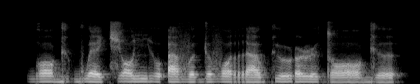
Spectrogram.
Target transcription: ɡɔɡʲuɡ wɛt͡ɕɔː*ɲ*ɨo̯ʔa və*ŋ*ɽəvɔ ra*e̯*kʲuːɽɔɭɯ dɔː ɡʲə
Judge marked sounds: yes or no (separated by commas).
yes, no, no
